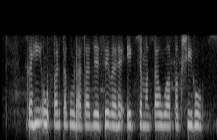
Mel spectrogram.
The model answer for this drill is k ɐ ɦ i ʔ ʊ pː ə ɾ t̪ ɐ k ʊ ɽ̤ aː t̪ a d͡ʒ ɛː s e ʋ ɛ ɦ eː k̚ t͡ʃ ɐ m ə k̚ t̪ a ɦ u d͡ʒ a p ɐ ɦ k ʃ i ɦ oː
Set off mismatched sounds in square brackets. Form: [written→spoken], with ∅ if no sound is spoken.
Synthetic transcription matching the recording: k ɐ ɦ [i→ĩ] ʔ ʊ pː ə ɾ t̪ ɐ k ʊ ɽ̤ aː t̪ a d͡ʒ ɛː s e ʋ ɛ ɦ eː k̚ t͡ʃ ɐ m ə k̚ t̪ a ɦ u [d͡ʒ→∅] a p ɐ [ɦ→∅] k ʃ i ɦ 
